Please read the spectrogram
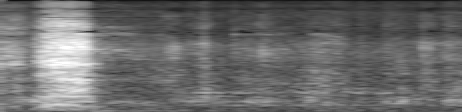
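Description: A bamboo rat struggling while it is grabbed by the tail: one short, loud rasping noise about a quarter second in, then faint scuffling.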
